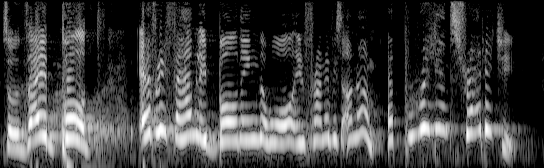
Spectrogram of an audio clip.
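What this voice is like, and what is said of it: Noticeable accent, speaking fast. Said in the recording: “I'm going fast ... my accent, maybe you don't hear me so well”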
